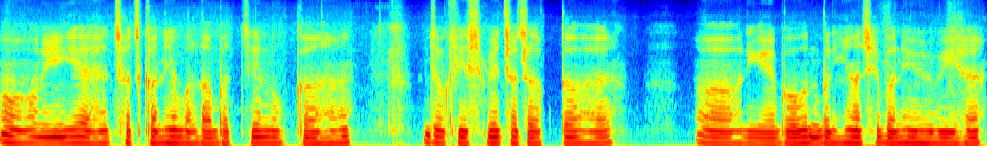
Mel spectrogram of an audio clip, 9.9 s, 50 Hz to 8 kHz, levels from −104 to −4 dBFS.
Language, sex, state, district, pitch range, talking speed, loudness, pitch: Hindi, male, Bihar, Kishanganj, 120-125 Hz, 140 wpm, -16 LUFS, 125 Hz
